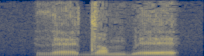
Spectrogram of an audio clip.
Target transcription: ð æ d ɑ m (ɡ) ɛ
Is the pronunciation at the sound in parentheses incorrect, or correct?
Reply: incorrect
